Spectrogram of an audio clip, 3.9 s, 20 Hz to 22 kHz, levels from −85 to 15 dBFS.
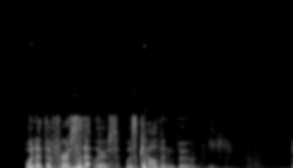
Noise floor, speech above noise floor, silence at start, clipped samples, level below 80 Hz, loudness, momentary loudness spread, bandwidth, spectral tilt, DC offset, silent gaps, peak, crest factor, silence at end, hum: -71 dBFS; 50 dB; 0.35 s; under 0.1%; -28 dBFS; -22 LUFS; 19 LU; 7.2 kHz; -7 dB/octave; under 0.1%; none; -2 dBFS; 22 dB; 1.4 s; none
